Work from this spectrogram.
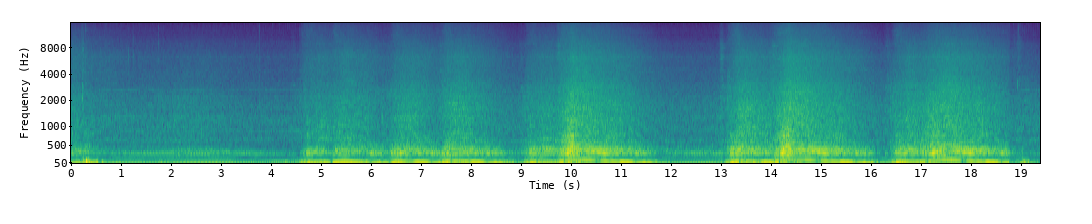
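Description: A turbocharged Mazda Miata engine alternates between a steady low idle and repeated loud revs that climb and fall, each burst of throttle sounding close and strong with no talking over it.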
